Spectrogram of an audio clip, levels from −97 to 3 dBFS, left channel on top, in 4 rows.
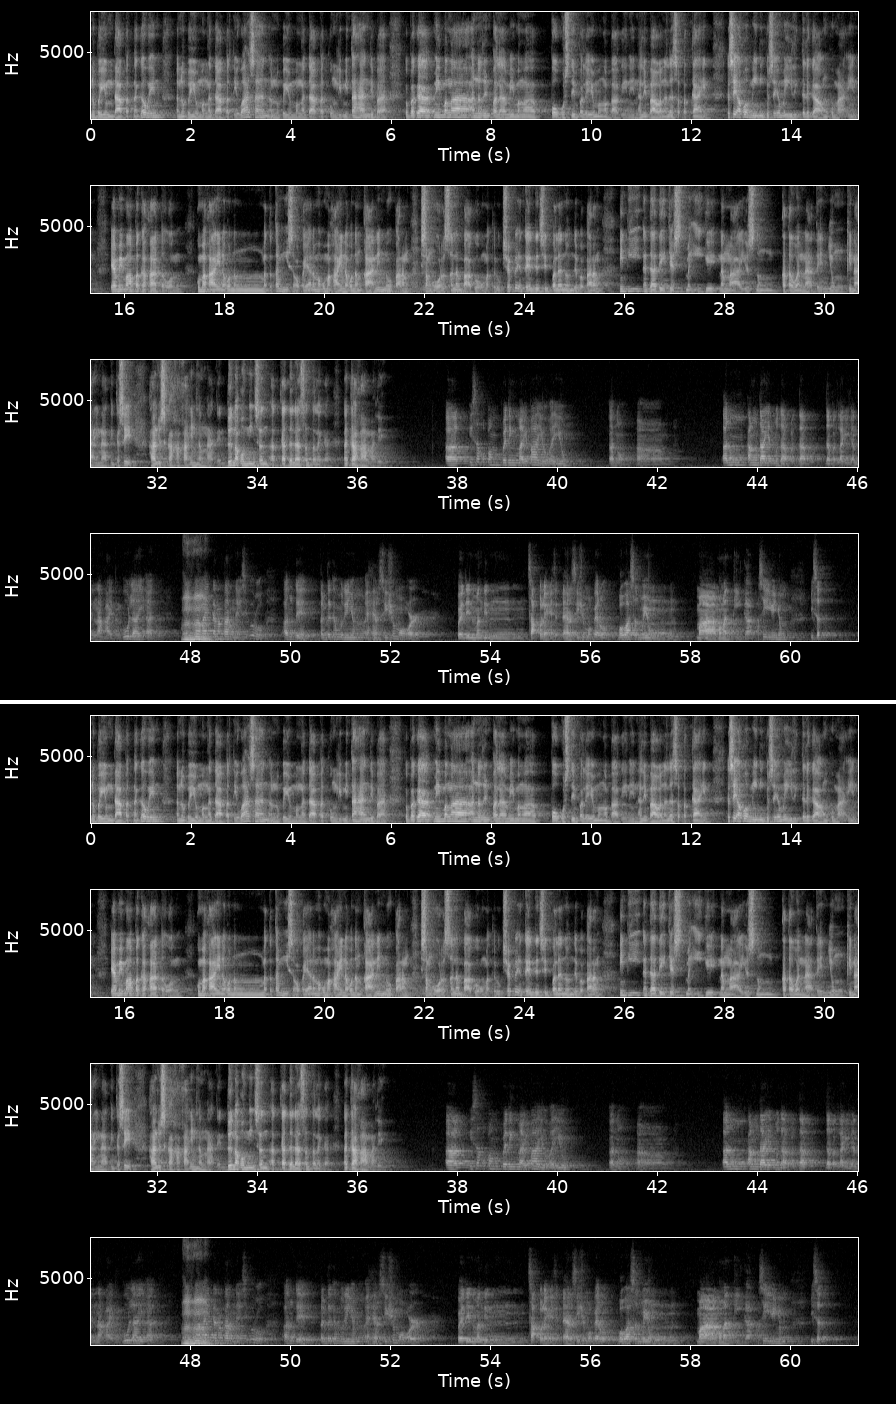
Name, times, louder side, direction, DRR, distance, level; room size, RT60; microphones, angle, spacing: voice 1, 0.0-4.5 4.8-8.9 9.2-36.5 47.8-48.4, equal, ahead, 5 dB, 0.4 m, -28 dB
voice 2, 21.7-22.2 37.8-40.3 41.0-42.2 43.3-45.0 45.4-47.3 47.8-52.7 53.4-57.7 58.1-60.6, left 2 dB, 30° left, 4 dB, 0.9 m, -38 dB
16.5 x 7.6 x 3.0 m, 1.5 s
head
